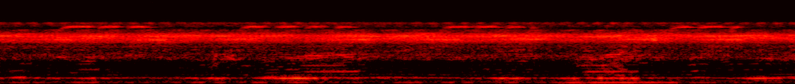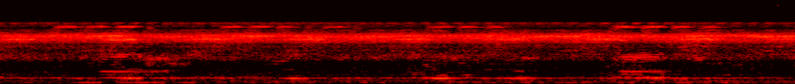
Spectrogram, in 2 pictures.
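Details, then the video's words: Night-style insect chorus heard in front of a home: an unbroken high whining band plus repeated rapid chirp trills, some faint lower murmuring in the background. "Sound Of Insect In Front Of My Place"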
